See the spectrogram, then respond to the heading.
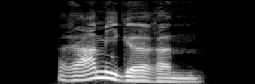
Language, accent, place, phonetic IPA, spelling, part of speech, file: German, Germany, Berlin, [ˈʁaːmɪɡəʁəm], rahmigerem, adjective, De-rahmigerem.ogg
- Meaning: strong dative masculine/neuter singular comparative degree of rahmig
